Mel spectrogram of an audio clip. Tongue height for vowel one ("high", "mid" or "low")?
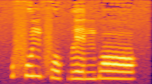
mid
